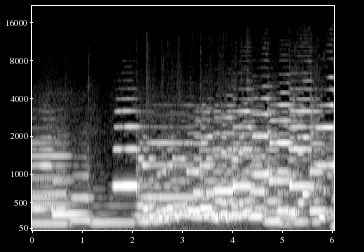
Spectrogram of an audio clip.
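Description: Music played on a reedy wind instrument: held notes moving in a slow melody over a low line, with more parts joining about two seconds in.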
